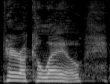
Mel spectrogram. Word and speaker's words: parakaleo: The term urge in Greek here is pronounced parakaleo, and it means to demand earnestly or to demand pressingly.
